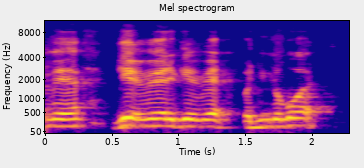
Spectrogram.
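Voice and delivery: ordinary talk, nothing marked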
